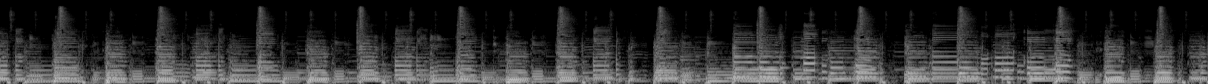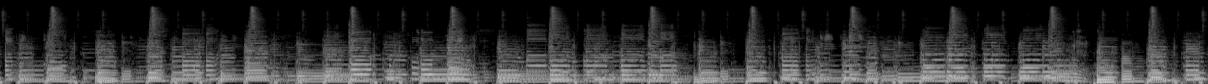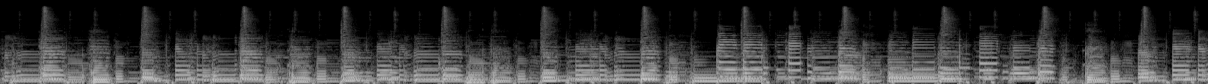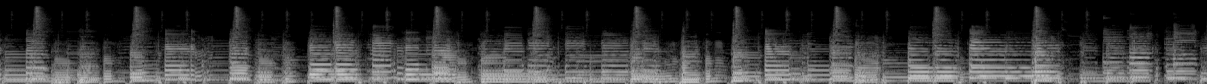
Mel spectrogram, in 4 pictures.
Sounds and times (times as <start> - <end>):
Bass guitar: 0.0 - 48.3.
